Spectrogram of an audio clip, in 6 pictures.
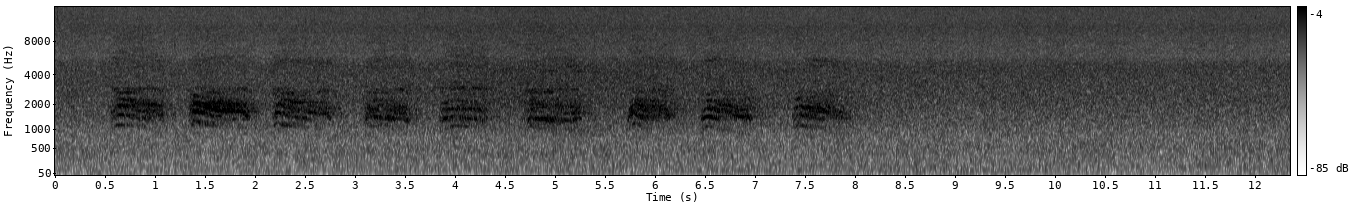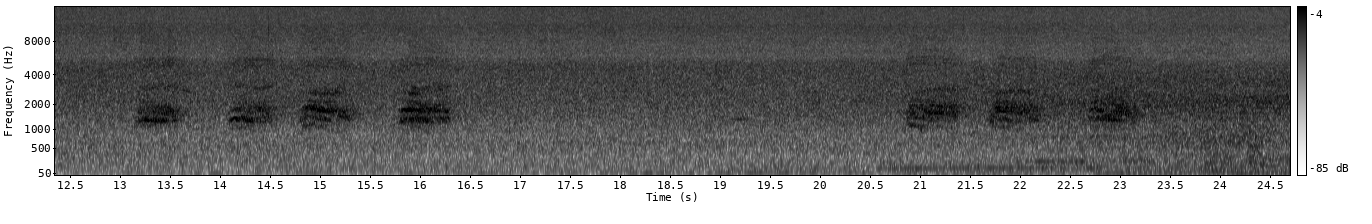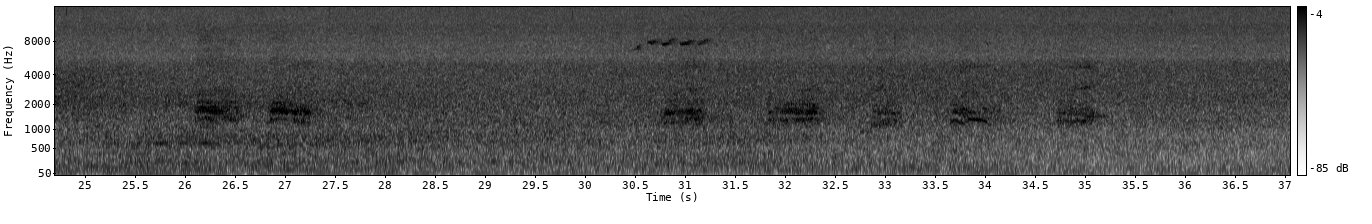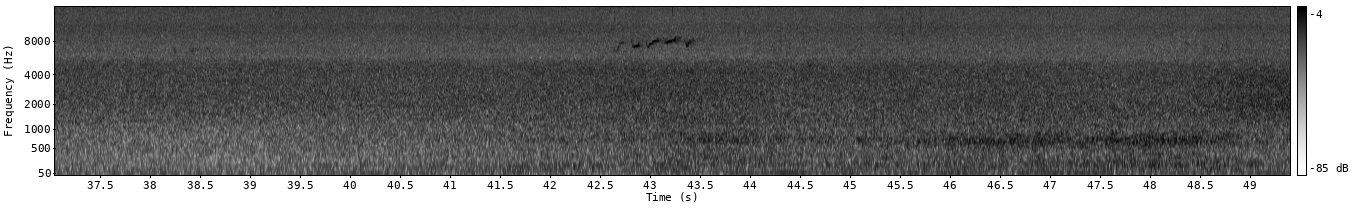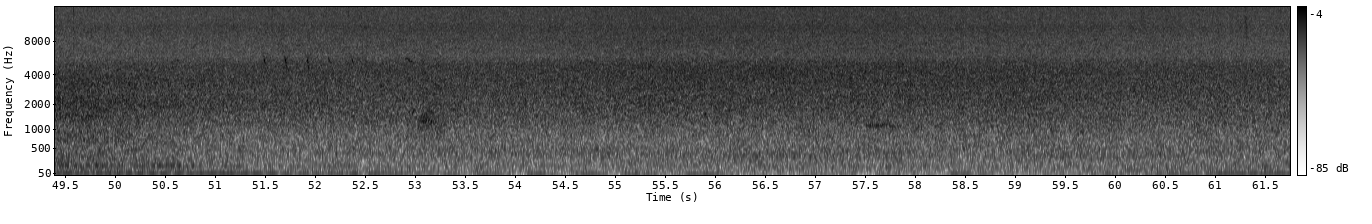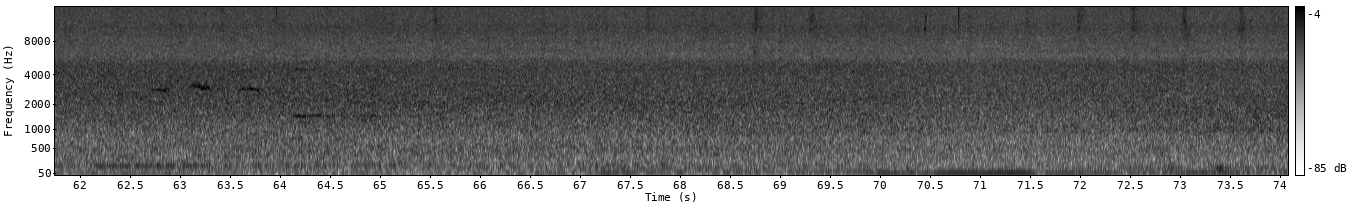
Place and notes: {"title": "Scarborough, UK - Autumn, Peasholm Park, Scarborough, UK", "date": "2012-10-13 05:40:00", "description": "Binaural field recording Autumn, Peasholm Park, Scarborough, UK\nWaterfall, ducks, other bird life", "latitude": "54.29", "longitude": "-0.41", "altitude": "20", "timezone": "Europe/London"}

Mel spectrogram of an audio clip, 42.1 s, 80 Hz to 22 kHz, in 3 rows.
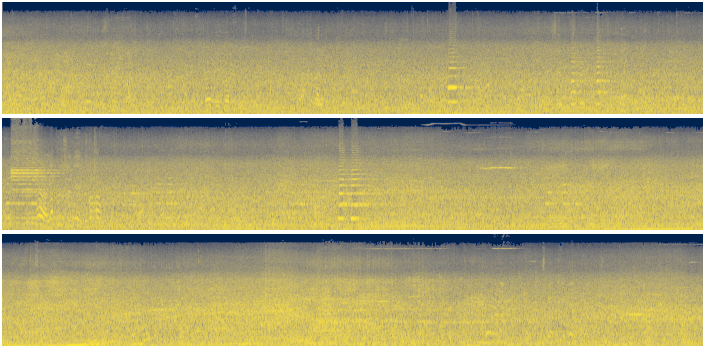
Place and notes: {"title": "Ville Nouvelle, Tunis, Tunesien - tunis, place de l'independance", "date": "2012-05-02 09:00:00", "description": "Standing at the corner of Avenue e France and Rue Jamel Abdenasser in the morning time. The sound of car traffic and trams passing by plus the whistles of a policeman and some passengers talking.\ninternational city scapes - social ambiences and topographic field recordings", "latitude": "36.80", "longitude": "10.18", "altitude": "20", "timezone": "Africa/Tunis"}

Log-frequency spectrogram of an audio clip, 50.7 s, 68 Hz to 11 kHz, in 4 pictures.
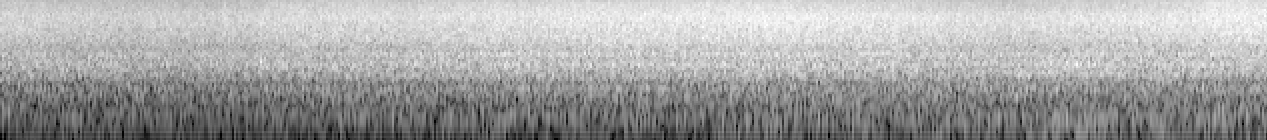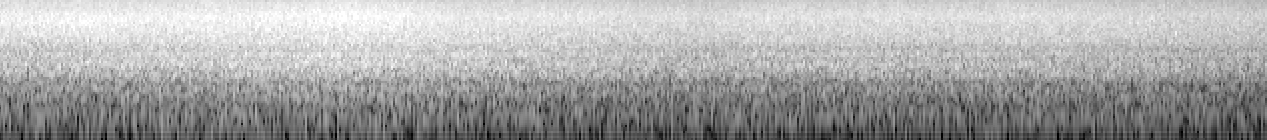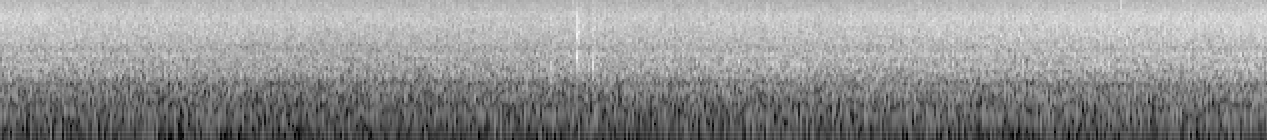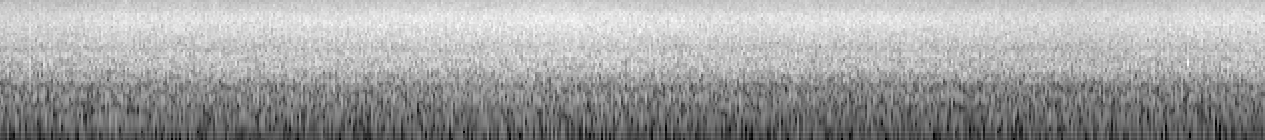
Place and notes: {"title": "Mariahoeve, Den Haag, Nederland - wind en regen, Den Haag", "date": "2011-07-14 14:54:00", "description": "during heavy wind and rain", "latitude": "52.10", "longitude": "4.37", "altitude": "2", "timezone": "Europe/Amsterdam"}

